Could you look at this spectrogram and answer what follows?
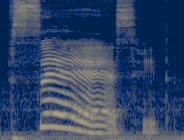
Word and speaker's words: Всесвіт: наголос в цих словах Всесвіт наголосна е людина наголосна и місце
